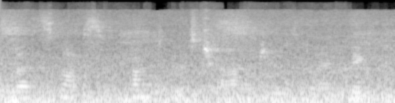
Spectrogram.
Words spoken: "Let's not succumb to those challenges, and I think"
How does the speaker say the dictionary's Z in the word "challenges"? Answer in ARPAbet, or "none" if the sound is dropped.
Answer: Z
